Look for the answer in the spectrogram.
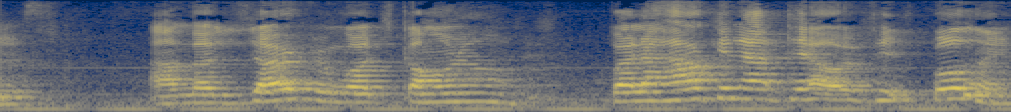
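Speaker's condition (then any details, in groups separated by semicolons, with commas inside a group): Cerebral palsy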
